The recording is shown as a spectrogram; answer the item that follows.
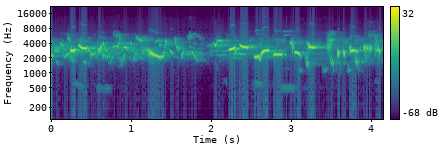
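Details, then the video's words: A Eurasian Blackcap sings a fast, continuous warble of varied chattering and whistled notes, high-pitched and rambling, with no other sounds. "Eurasian Blackcap"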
